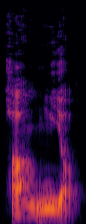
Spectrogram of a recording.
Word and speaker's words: 朋友: The original tone of the second character in this word is the third tone. It's pronounced 有, but in this word, it's pronounced in light tone. 朋友.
